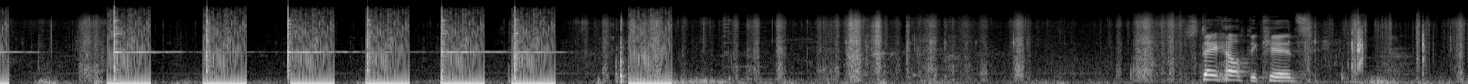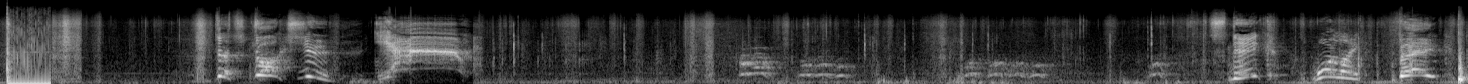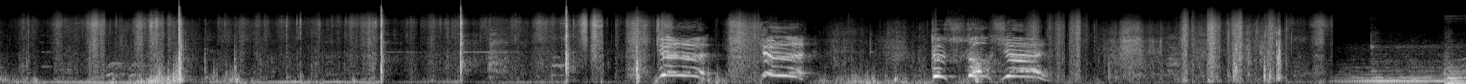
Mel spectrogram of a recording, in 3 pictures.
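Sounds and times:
metal bat knocking on frozen ground: 0:01.1 - 0:06.6, 0:33.1 - 0:34.3
footsteps in snow: 0:11.0 - 0:12.1, 0:14.4 - 0:16.9, 0:20.1 - 0:26.8, 0:29.5 - 0:35.9, 0:36.5 - 0:37.0, 0:37.6 - 0:42.7.

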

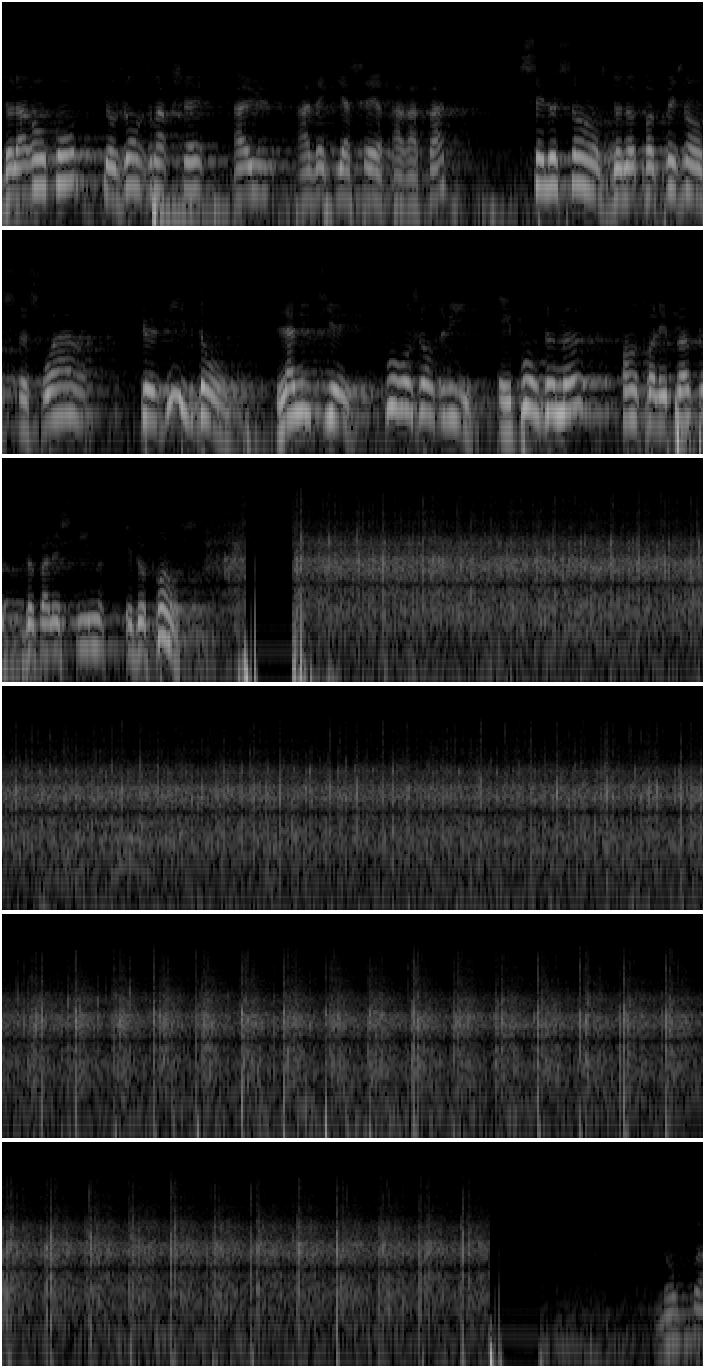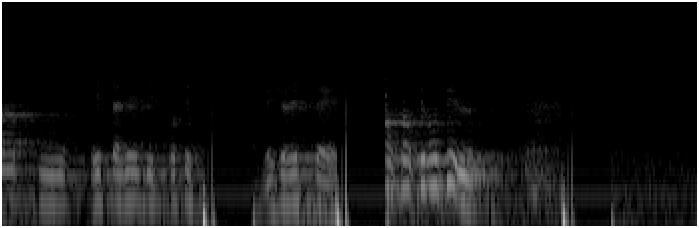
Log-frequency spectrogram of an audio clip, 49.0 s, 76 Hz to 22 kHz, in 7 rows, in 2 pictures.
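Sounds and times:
audience applauding: 0:16.0 - 0:40.0
rhythmic clapping in unison: 0:16.1 - 0:40.1.

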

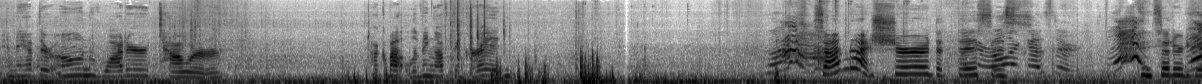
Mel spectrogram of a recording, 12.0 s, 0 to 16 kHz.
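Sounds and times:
car road and wind noise: 0:00.0 - 0:12.0.

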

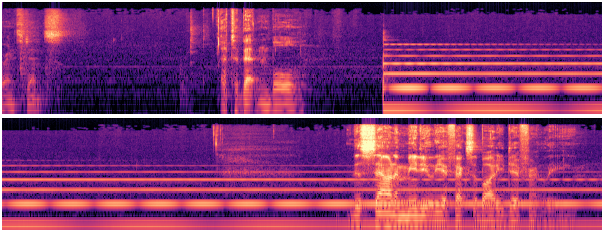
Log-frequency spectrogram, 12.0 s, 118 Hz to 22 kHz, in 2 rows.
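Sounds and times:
singing bowl ringing: 0:03.8 - 0:12.0.

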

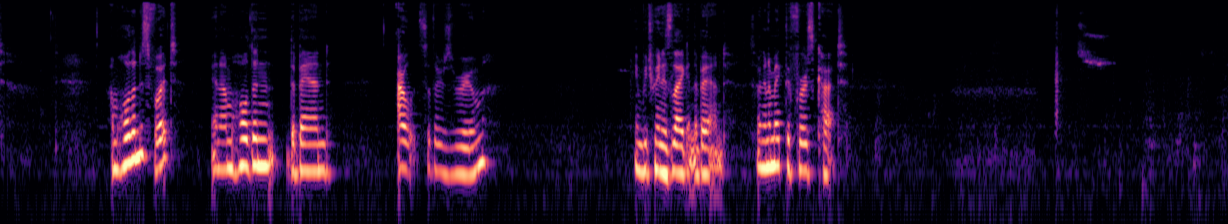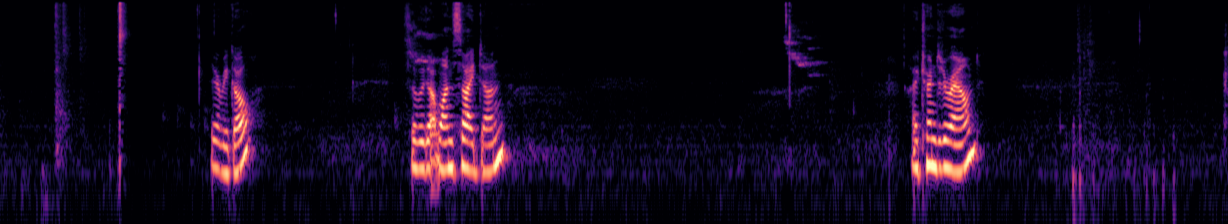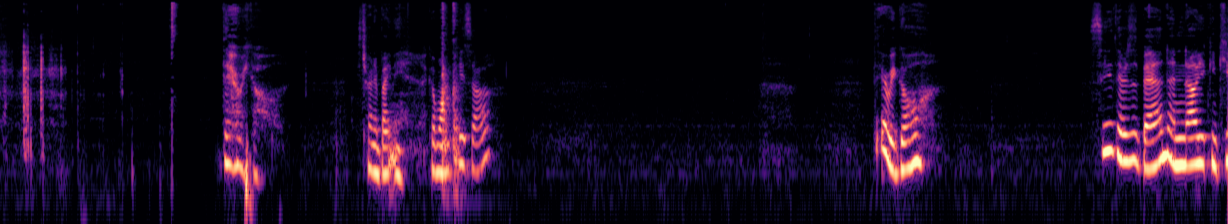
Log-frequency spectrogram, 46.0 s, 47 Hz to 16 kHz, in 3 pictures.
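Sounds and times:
parakeet chirp: 0:13.4 - 0:14.0, 0:24.5 - 0:25.8
sharp snip of band cutter: 0:16.8 - 0:17.0.

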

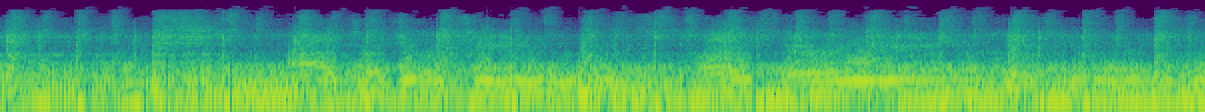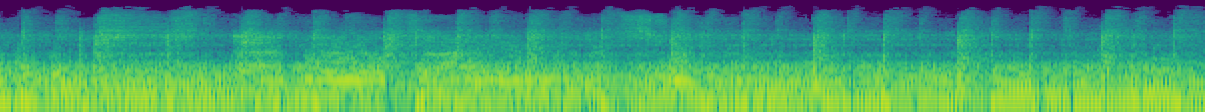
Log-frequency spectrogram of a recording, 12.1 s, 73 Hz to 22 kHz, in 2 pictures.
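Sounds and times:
bending lead guitar line: 0:00.0 - 0:12.0
drum beat: 0:00.0 - 0:12.0
live rock band playing: 0:00.0 - 0:12.0.

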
